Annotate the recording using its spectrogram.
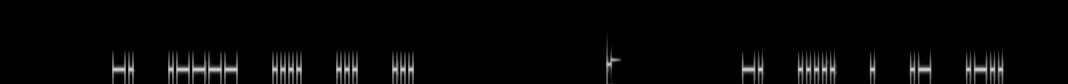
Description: Morse code, heard as a keyed tone, about 30 wpm, spaced as for 17 wpm, 700 Hz. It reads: N1HSS N5EAL
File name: Lesson 15g - Number 5 - Call Signs 30wpm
